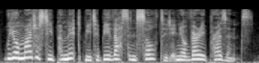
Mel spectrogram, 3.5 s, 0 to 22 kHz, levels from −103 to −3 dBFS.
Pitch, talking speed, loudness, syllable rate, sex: 250 Hz, 225 wpm, -16 LUFS, 6.3 syllables/s, female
